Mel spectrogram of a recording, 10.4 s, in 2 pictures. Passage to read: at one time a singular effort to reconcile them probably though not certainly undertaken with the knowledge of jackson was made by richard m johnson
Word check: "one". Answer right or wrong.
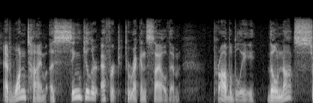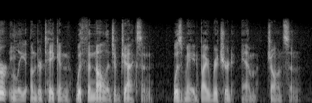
right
